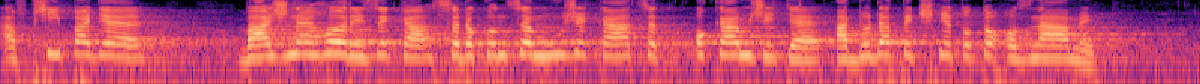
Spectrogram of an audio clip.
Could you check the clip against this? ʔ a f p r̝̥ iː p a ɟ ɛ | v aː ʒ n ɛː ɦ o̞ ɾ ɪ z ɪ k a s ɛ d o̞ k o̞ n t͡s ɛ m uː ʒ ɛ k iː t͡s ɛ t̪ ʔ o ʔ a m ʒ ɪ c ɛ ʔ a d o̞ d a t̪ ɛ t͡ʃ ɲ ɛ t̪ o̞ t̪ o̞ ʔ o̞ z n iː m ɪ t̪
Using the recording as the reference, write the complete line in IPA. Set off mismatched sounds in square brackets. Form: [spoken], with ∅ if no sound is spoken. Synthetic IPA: ʔ a f p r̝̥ iː p a ɟ ɛ | v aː ʒ n ɛː ɦ o̞ ɾ ɪ z ɪ k a s ɛ d o̞ k o̞ n t͡s ɛ m uː ʒ ɛ k [aː] t͡s ɛ t̪ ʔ o [k] a m ʒ ɪ c ɛ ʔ a d o̞ d a t̪ ɛ t͡ʃ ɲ ɛ t̪ o̞ t̪ o̞ ʔ o̞ z n [aː] m ɪ t̪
